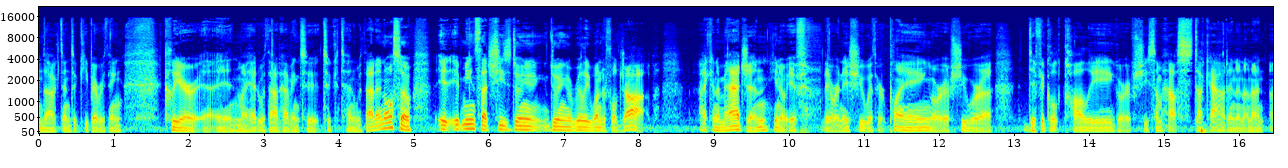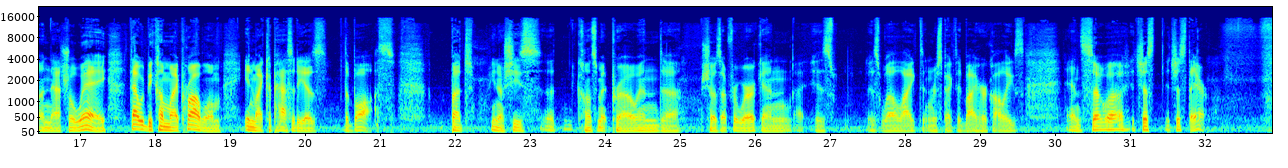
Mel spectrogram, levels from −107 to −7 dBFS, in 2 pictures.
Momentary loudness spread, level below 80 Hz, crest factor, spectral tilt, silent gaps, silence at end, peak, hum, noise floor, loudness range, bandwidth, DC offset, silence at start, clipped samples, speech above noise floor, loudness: 14 LU; -54 dBFS; 22 dB; -5.5 dB/octave; none; 0 s; -16 dBFS; none; -61 dBFS; 8 LU; 15.5 kHz; under 0.1%; 0 s; under 0.1%; 23 dB; -38 LUFS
